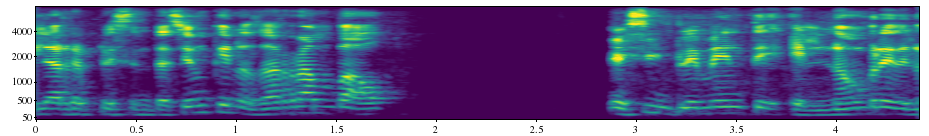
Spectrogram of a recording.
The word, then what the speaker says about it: Rumbaugh: Jordan y el otro se escribe Rumbaugh, pero se pronuncia como a Rambaugh, ¿ya?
